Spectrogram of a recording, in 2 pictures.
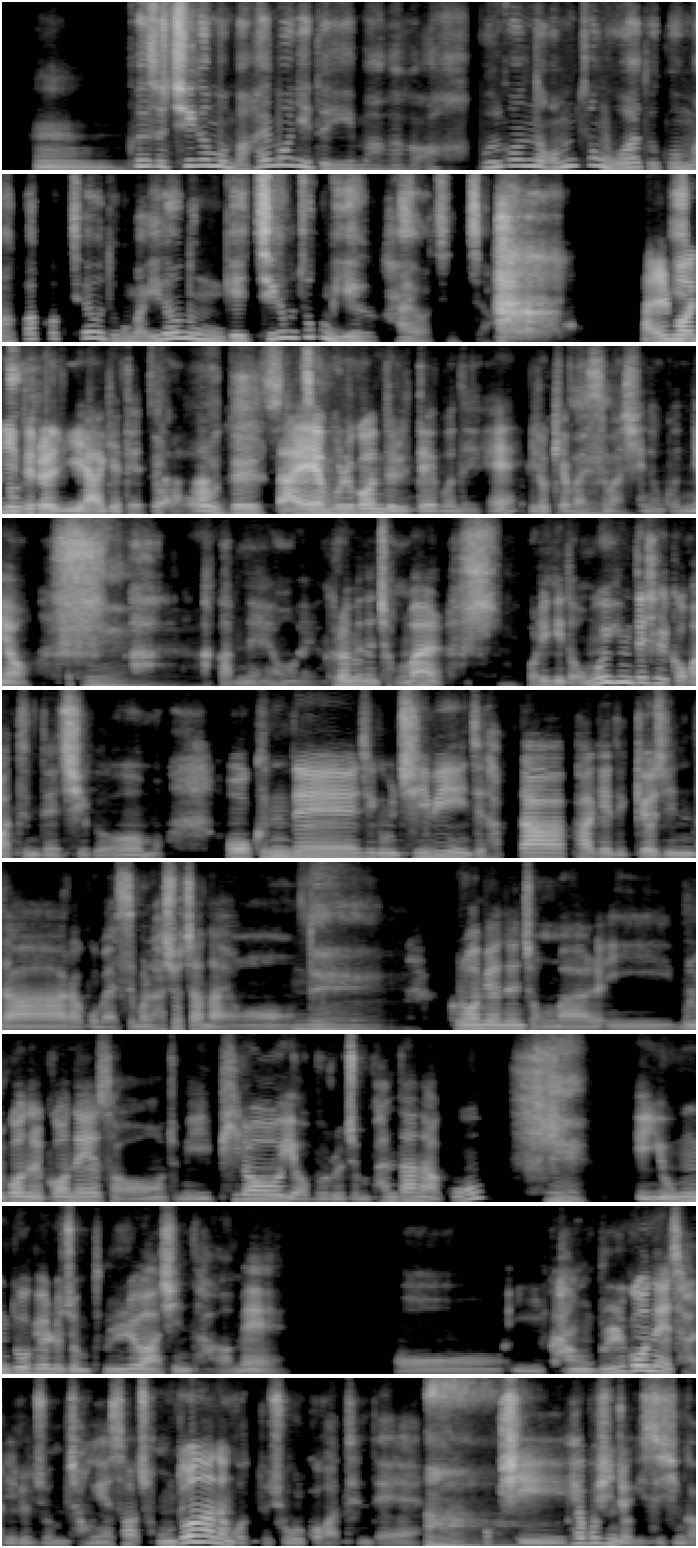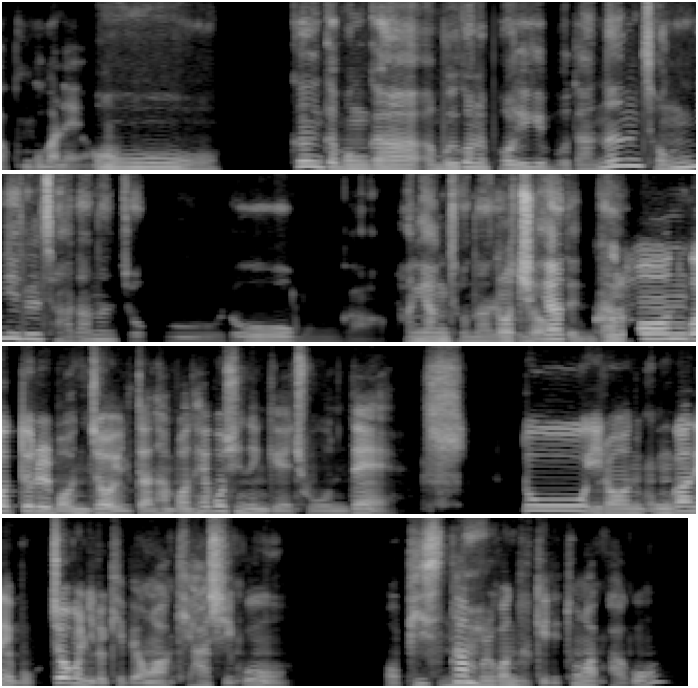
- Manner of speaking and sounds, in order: laugh; other background noise; tapping
- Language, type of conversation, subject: Korean, advice, 집에 물건이 너무 많아 생활 공간이 답답할 때 어떻게 정리하면 좋을까요?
